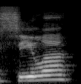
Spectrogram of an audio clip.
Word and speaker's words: Selah: Like Selah in the Psalms, but we're pronouncing it Selah.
